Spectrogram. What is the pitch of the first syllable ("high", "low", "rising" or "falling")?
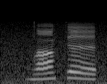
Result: rising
